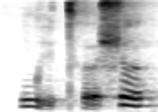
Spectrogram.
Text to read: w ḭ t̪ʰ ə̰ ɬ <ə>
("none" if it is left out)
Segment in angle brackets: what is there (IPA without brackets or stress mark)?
ə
